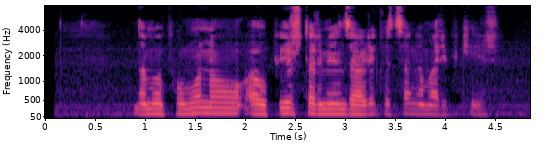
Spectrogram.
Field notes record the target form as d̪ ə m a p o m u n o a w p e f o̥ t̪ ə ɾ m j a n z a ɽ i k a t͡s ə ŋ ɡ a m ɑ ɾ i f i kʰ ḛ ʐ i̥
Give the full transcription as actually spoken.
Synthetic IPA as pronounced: d̪ ə m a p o m u n o a w p e ʂ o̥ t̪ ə ɾ m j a n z a ɽ i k a t͡s ə ŋ ɡ a m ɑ ɾ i f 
